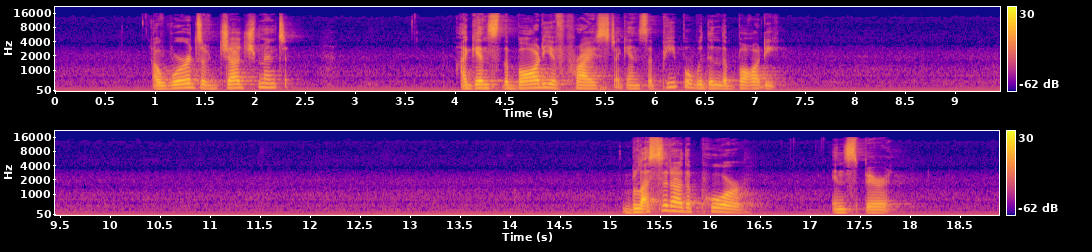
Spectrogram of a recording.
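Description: A woman speaks calmly into a microphone over loudspeakers, with long pauses.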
